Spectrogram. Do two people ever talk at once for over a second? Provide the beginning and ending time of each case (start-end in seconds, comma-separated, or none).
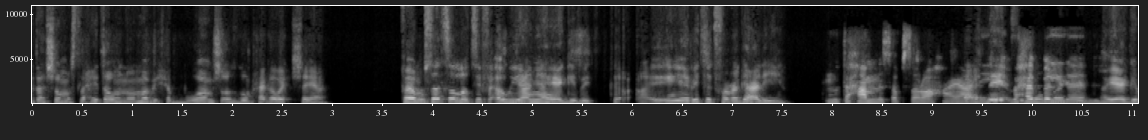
9.3-10.6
